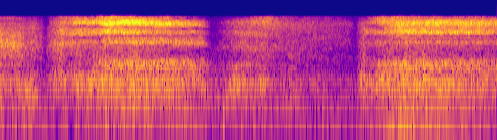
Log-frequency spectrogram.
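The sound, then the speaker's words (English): A voice imitates the scuba regulator breathing of a diver on a tank with face just in the water: three long, harsh, hissing breaths drawn in and pushed out, fairly loud, separated by brief pauses, with no talking. “I get in, and I'm on the tank, and my face is only about this far in the water, and I'm breathing.”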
